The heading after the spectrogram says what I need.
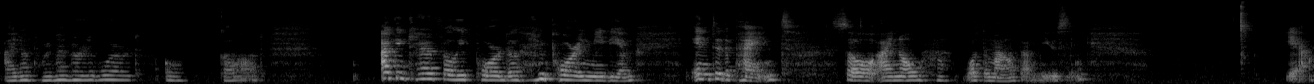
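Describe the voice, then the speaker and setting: A woman with a Norwegian accent explaining a craft project in casual chat, chatty and self-deprecating, pausing to search for English words. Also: mid-range voice, echoey room. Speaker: craft video host. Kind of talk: casual tutorial talk while working.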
